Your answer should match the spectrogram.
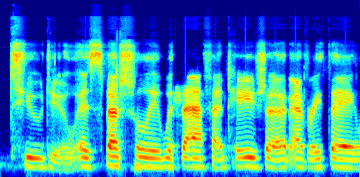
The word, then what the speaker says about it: aphantasia: that I'm able to do, especially with the aphantasia and everything like working around that has been an entirely different hill to jump over.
